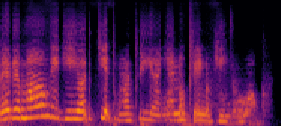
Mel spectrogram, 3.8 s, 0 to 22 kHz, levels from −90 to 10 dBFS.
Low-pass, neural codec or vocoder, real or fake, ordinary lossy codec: none; codec, 44.1 kHz, 0.9 kbps, DAC; fake; none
